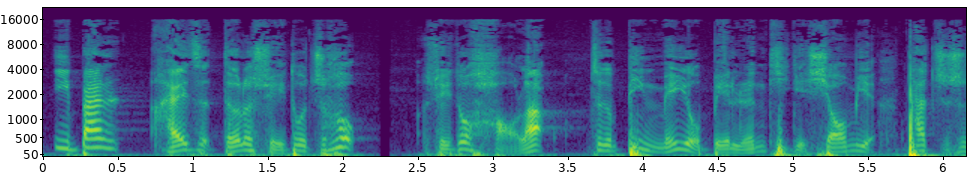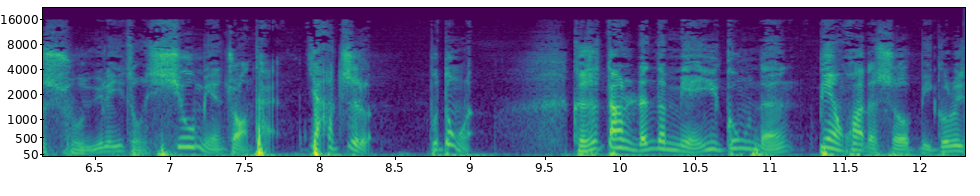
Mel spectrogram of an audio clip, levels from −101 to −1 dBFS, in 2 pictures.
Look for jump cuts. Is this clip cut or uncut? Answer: cut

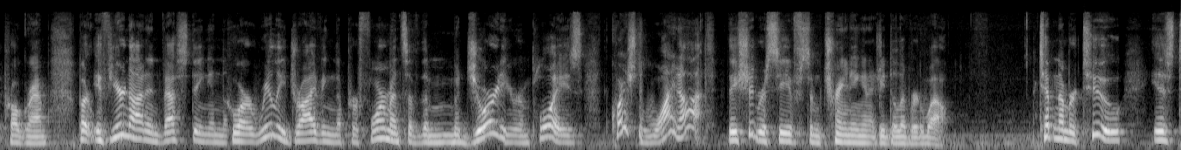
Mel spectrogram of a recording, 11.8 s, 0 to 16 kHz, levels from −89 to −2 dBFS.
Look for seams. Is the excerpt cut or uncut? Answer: cut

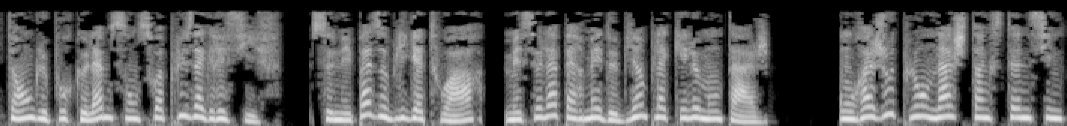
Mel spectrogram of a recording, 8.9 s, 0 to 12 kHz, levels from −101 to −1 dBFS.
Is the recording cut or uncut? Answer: cut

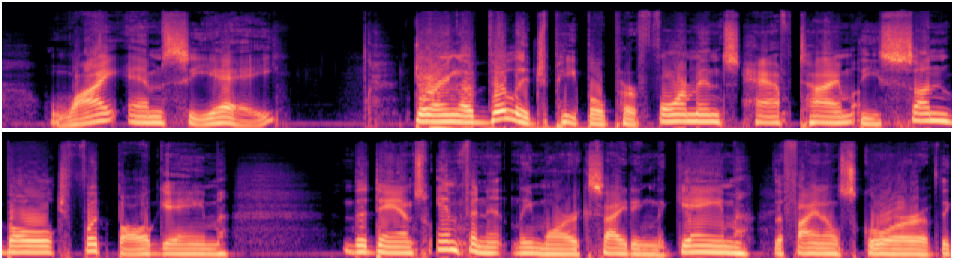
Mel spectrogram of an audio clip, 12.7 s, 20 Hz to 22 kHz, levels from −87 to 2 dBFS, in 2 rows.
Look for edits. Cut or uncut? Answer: cut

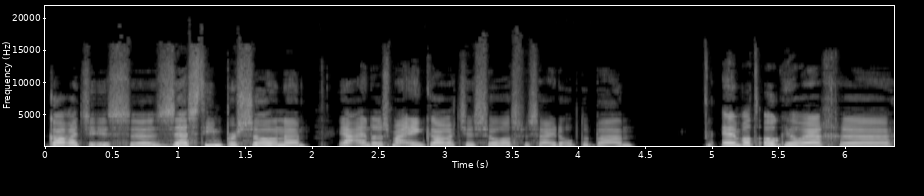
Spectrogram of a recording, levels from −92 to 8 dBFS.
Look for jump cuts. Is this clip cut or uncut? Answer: uncut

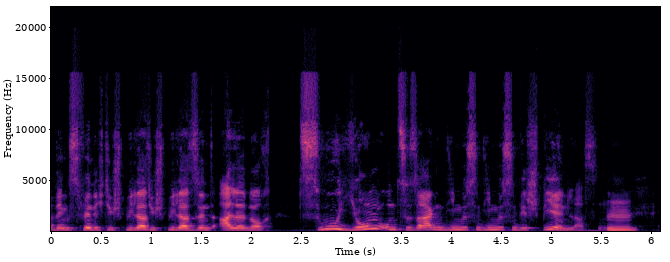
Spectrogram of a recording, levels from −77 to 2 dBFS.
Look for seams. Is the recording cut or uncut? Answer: cut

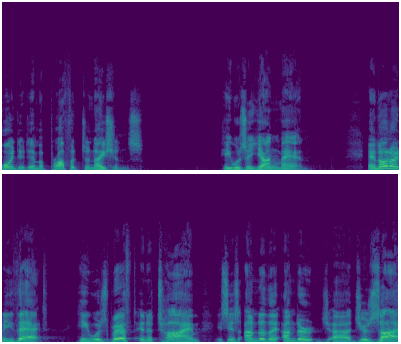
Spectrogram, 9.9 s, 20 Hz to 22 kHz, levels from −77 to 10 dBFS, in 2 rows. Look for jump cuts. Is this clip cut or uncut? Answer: uncut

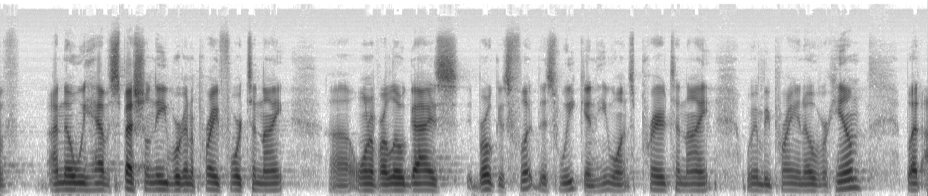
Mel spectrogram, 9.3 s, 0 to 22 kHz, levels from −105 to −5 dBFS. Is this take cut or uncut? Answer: uncut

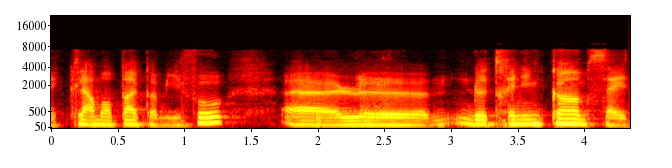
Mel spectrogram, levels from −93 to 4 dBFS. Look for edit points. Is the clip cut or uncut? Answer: uncut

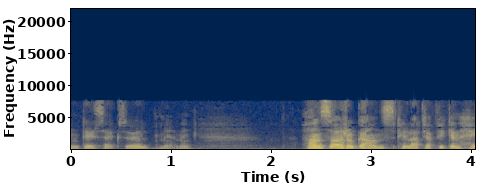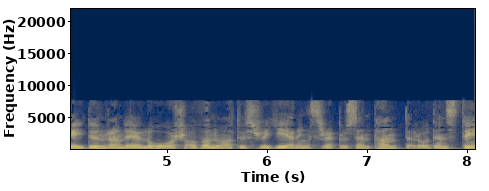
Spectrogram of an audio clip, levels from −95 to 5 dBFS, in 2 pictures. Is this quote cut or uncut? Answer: cut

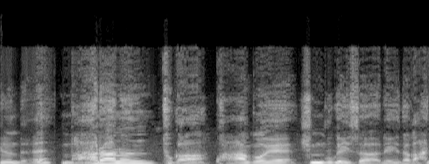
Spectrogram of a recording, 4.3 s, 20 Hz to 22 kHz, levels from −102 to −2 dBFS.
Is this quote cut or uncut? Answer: uncut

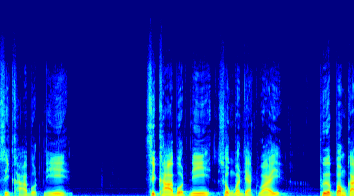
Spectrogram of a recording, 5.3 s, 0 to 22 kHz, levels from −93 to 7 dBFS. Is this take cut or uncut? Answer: uncut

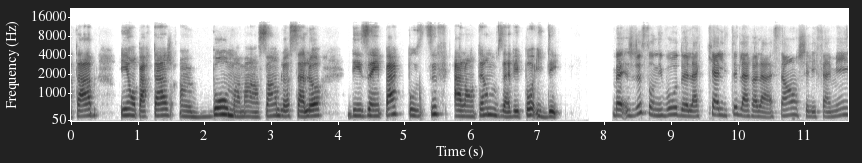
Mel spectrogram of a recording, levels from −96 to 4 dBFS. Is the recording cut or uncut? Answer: uncut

